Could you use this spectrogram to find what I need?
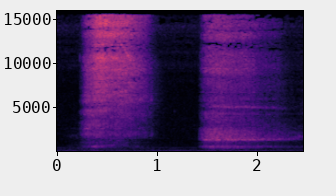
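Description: A deep breath: one long airy inhale, a short pause, then a longer breathy exhale, both soft and steady, with no voices.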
